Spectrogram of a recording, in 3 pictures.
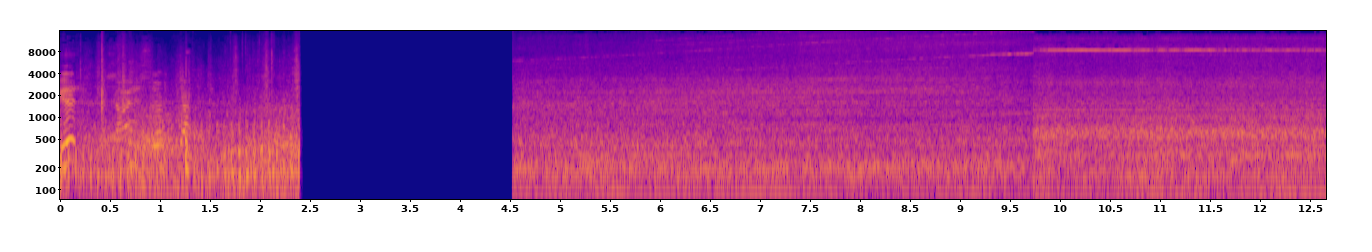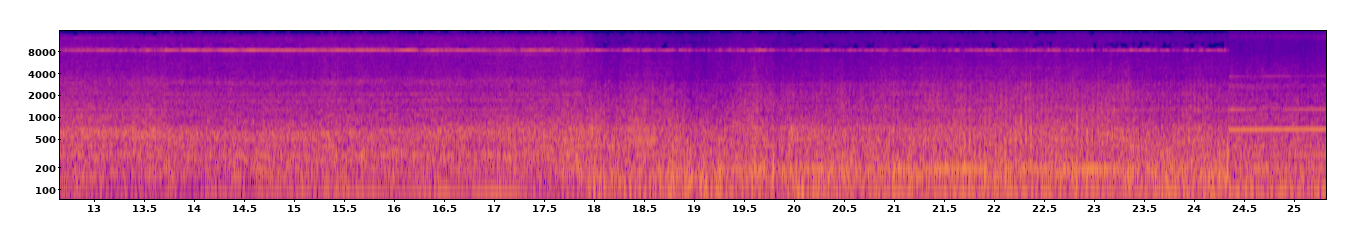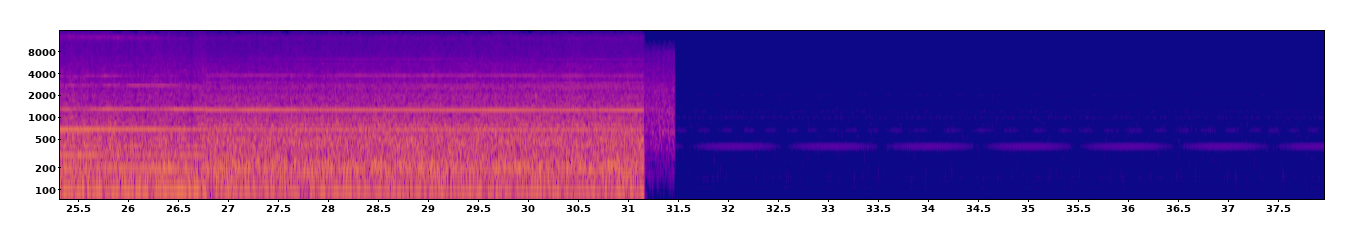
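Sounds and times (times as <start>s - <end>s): helicopter turbine engine whine: 4.6s - 31.2s.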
